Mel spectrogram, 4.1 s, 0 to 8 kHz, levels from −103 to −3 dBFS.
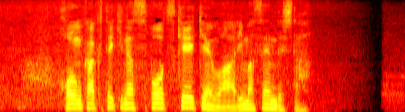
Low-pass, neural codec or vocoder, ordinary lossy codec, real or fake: none; none; none; real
